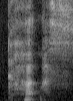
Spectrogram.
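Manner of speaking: breathy whisper of a remembered word. A narrator's reading. Boy recalling the sword's name, hushed whisper. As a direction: whisper it like a sudden realization.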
